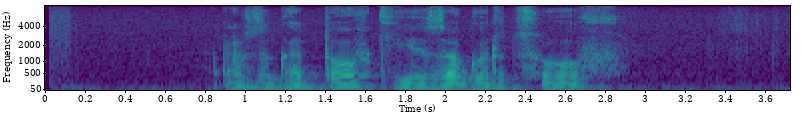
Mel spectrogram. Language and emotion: Russian, neutral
